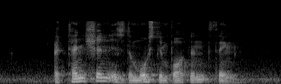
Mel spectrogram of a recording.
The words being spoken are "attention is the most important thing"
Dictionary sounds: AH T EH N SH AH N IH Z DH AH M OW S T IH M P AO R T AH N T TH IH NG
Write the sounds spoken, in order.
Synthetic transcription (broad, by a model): AH T EH N SH AH N IH Z DH AH M OW S T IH M P AO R T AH N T TH IH NG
